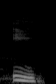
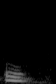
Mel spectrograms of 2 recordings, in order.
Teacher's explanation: Berikutnya, menurut peranan bibir dapat dibedakan antara lain yang pertama vokal bundar dan yang kedua vokal tak bundar. Contoh dari suatu vokal tak bundar I, bila vokal tersebut dibundarkan menjadi U.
